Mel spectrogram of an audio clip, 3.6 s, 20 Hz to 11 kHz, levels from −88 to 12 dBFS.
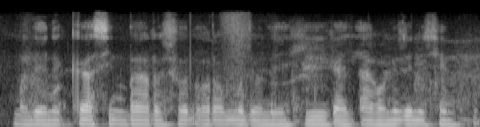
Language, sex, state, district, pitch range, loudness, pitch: Chakma, male, Tripura, Dhalai, 105-110 Hz, -17 LUFS, 110 Hz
